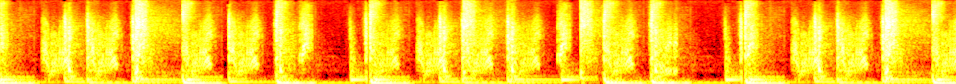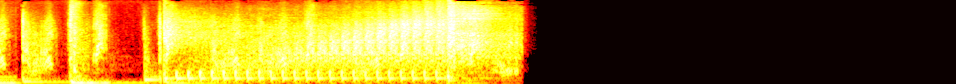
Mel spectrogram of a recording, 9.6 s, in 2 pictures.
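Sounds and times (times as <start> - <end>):
funk music: 0.0 - 7.4.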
